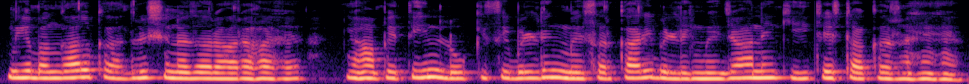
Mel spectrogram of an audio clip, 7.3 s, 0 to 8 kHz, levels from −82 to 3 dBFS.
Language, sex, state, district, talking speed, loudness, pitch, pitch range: Hindi, female, Uttar Pradesh, Jyotiba Phule Nagar, 200 wpm, -12 LUFS, 220 Hz, 205-235 Hz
